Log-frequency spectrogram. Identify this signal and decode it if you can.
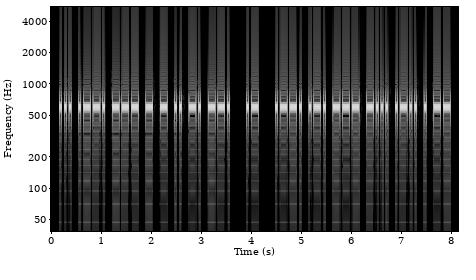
Morse code, heard as a keyed tone, about 25 wpm, 600 Hz. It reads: SPOTTING A PROBLEM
